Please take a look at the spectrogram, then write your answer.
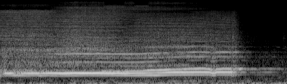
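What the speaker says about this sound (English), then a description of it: "Is that a steam engine in there?" A steam engine's whistle sounds along the Llangollen canal, one long sustained tonal blast with a slight pitch bend near the end, fairly loud and steady, then cutting off abruptly into quiet.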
